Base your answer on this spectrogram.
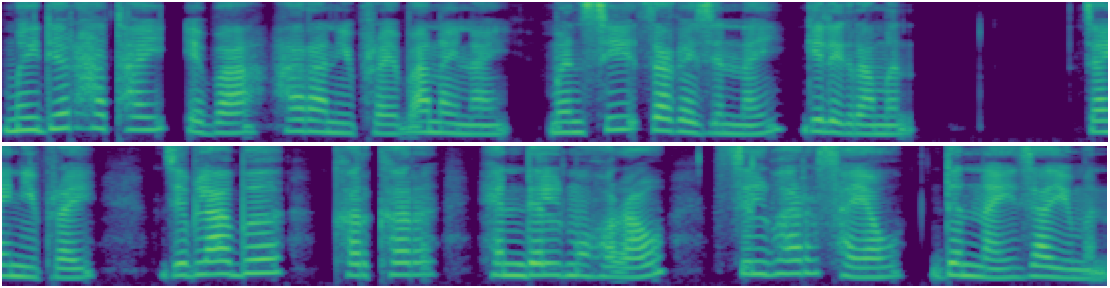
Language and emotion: Bodo, neutral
